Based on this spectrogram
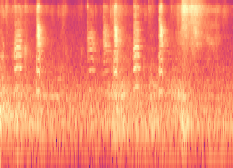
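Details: Pet zebra finches relaxing in their cage by a wicker basket nest give short, nasal, toy-trumpet honks, about seven in three and a half seconds, ending with a brief harsher burst.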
